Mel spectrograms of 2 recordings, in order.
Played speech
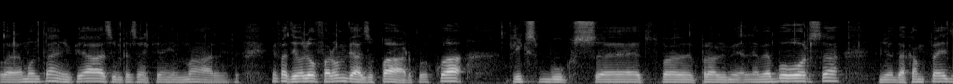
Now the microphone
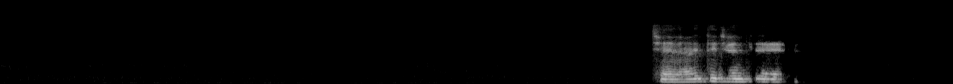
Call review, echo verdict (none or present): none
